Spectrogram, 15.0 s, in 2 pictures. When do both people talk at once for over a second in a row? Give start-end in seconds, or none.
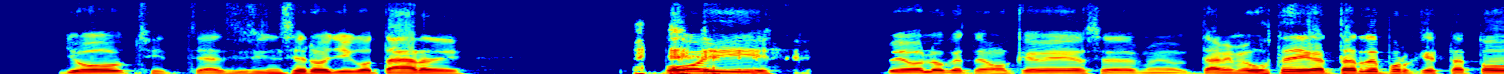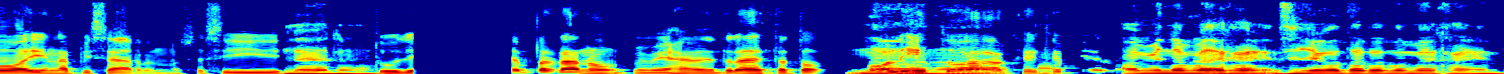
11.7-13.7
